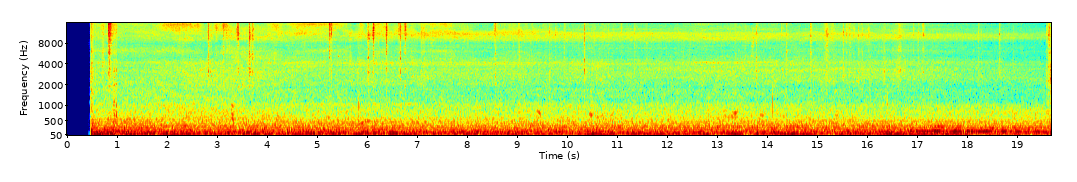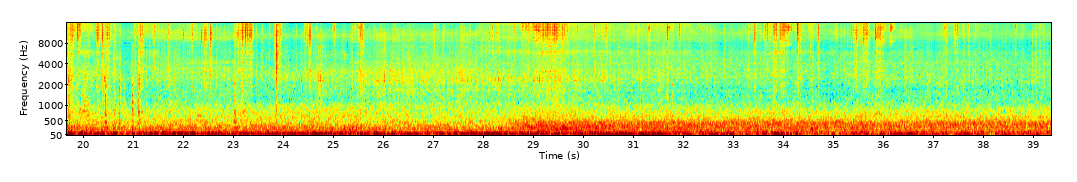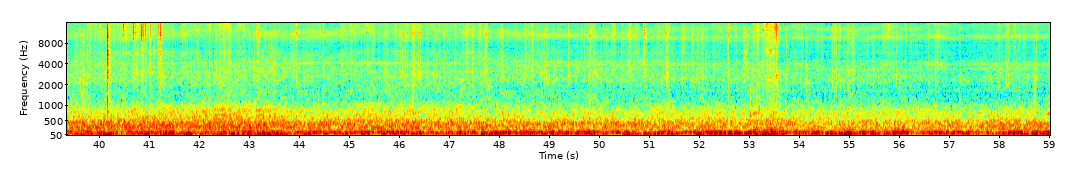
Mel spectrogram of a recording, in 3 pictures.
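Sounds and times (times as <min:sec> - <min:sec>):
engine and airflow rumble: 0:00.4 - 0:59.0.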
